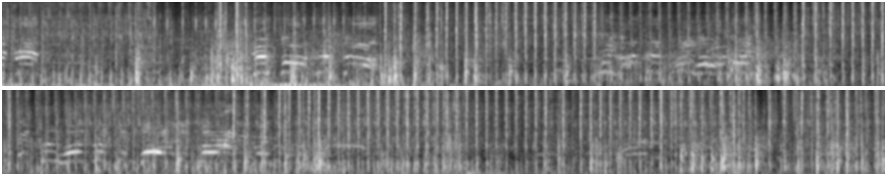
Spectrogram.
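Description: Paintball markers fire in rapid bursts of sharp pops.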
